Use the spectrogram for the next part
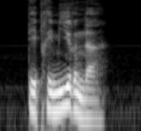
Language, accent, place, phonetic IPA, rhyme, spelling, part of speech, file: German, Germany, Berlin, [depʁiˈmiːʁəndɐ], -iːʁəndɐ, deprimierender, adjective, De-deprimierender.ogg
- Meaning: 1. comparative degree of deprimierend 2. inflection of deprimierend: strong/mixed nominative masculine singular 3. inflection of deprimierend: strong genitive/dative feminine singular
